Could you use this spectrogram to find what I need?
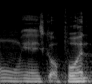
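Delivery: ordinary delivery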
